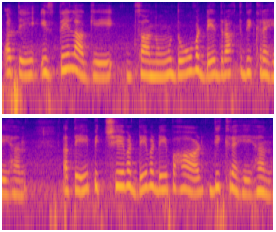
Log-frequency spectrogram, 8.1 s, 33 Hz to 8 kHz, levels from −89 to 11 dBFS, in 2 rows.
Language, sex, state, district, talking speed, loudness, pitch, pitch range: Punjabi, female, Punjab, Kapurthala, 140 wpm, -15 LUFS, 235 Hz, 215-255 Hz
